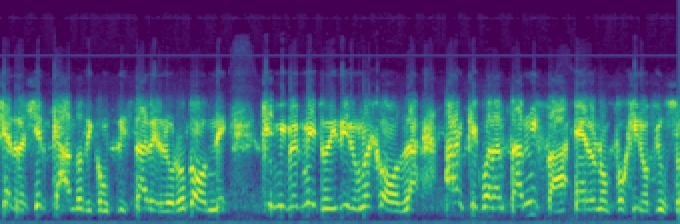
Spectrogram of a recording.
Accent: Rome, Lazio, Italy; ne ho 56-57, sono nato a Roma, sono un professionista a Firenze, ora in autostrada.

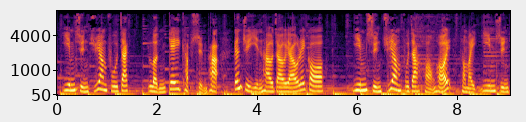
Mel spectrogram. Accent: Hong Kong; 寒天即系我哋香港人成日讲嘅大菜糕嘅大菜

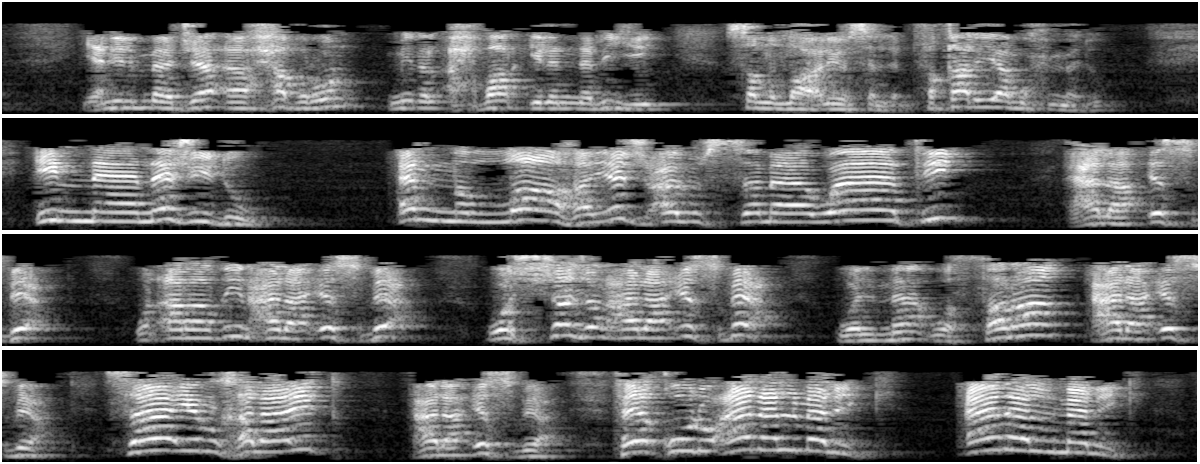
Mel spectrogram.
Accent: Morocco; كذلك عندنا في المغرب

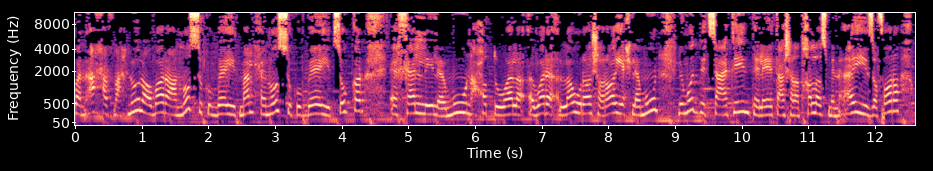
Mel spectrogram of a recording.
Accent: Egypt; والله إحنا كمصريين اتفننا في عمال البط يعني.

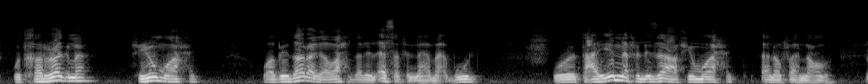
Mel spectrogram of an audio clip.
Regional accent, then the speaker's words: Cairo, Cairo Governorate, Egypt; وأنا قاهري وفهمي صعيدي، وانا صعيدي زيه بس انا قاهري وهو عاش هناك.

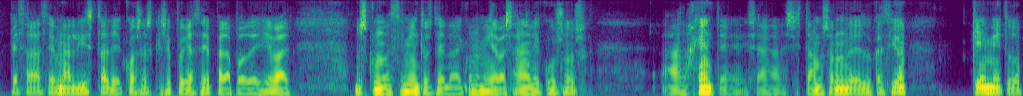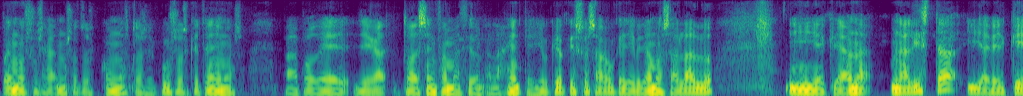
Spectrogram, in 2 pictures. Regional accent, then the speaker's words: Caudete, Castilla-La Mancha, Spain; Mi pueblo es Caudete, o sea, pongo un vídeo que ponga Caudete

